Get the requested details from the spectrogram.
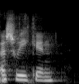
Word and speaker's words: Oshweken: Eigentlich heißt es Oshweken. Also es hört sich eigentlich. – Ja, ziemlich gut. Wie spricht man? Oshweken. Yeah. Ach echt, spricht man es echt so aus? – Ja.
